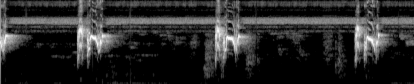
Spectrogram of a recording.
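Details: Sooty-headed bulbul singing for use as a lure: three quick bubbly phrases about every two seconds, each a burst of chirps folding into a short whistled slur, over a constant faint high whine.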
